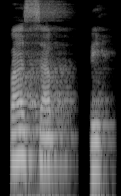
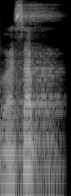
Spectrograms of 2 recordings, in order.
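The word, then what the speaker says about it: فسبّح: Fasabbih, fasabbih, bukan fasab, bukan begitu. Fasab ditekan doang.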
